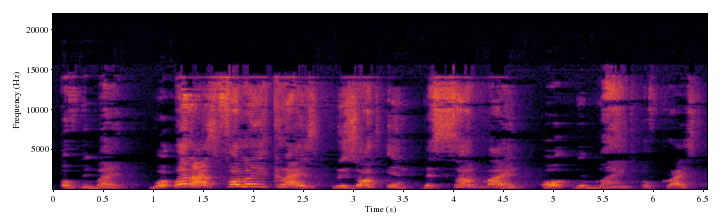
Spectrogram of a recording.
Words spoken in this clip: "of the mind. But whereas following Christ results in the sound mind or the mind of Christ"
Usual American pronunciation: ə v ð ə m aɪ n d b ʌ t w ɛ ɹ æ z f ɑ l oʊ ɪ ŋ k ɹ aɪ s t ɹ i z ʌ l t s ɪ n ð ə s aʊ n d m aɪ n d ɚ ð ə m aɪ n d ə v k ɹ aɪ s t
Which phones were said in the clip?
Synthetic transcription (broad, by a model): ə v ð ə m aɪ n d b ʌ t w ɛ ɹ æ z f ɑ l oʊ ɪ ŋ k ɹ aɪ s t ɹ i z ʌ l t ɪ n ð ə s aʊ n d m aɪ n d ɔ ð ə m aɪ n d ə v k ɹ aɪ s t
